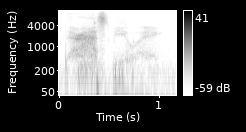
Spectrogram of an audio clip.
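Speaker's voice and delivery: breathy whisper to himself. Real, not acted. Friend pondering gender debate, hushed whisper. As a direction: murmur it like a private hope.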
